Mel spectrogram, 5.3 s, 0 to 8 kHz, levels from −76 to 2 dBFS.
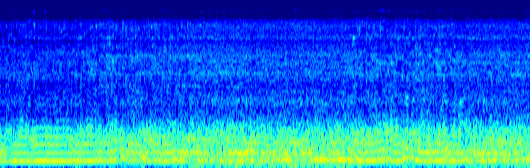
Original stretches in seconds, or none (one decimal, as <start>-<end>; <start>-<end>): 1.9-3.5; 4.7-5.3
